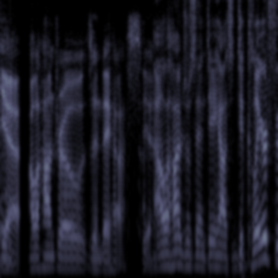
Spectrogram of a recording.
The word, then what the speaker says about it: Zendejas: the United States uh I think it's it's Zendejas right is that how you say his name his last name yeah Alejandro Zendejas yeah Alejandro zantejas declared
